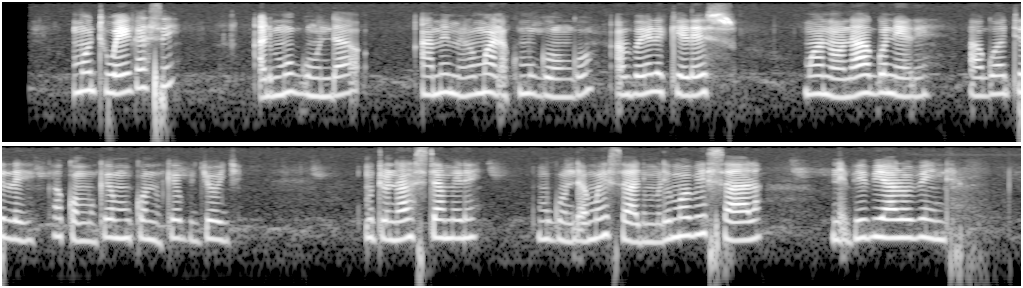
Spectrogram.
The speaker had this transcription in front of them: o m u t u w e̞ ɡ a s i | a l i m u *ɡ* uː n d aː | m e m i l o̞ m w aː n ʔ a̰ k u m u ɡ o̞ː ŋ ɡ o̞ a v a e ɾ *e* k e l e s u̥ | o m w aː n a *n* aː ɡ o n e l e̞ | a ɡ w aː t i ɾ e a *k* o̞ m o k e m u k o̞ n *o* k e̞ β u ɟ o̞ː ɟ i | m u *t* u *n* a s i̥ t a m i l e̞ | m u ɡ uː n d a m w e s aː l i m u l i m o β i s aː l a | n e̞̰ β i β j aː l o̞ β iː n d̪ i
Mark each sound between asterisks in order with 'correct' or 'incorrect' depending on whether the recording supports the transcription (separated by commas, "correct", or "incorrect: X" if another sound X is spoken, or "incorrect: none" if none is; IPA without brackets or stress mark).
correct, correct, correct, correct, correct, correct, correct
